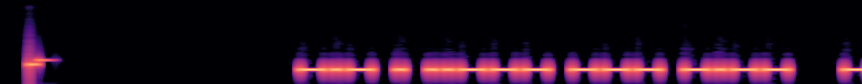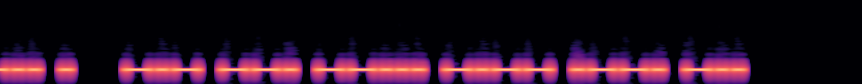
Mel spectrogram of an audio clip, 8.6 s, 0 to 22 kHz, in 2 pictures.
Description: Morse code, heard as a keyed tone, about 32 wpm, 690 Hz. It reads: KE2OY DE KG7YPD
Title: USA Callsign DE Callsign 30wpm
